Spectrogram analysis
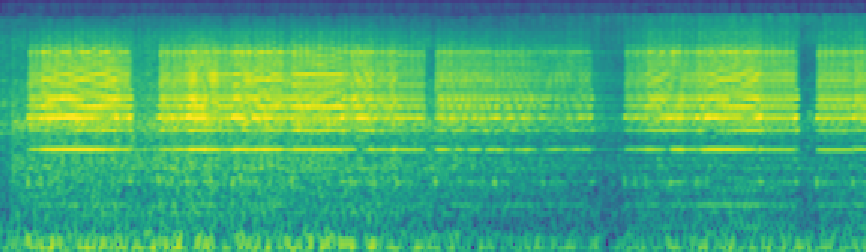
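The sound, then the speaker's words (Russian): Horns from sixty vehicles sound together as one sustained, fairly high, thin tone. It holds steady with a few brief dips and is not especially loud. “И их гудок звучит вот так.”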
